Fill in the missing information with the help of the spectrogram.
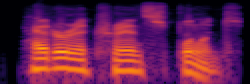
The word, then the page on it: heterotransplant: American English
